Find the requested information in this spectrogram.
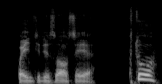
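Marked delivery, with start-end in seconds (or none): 1.3-1.6 higher surprised question in Gadya's voice; a short, high-pitched "who?" of surprise; удивление. A narrator's reading. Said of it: "удивилась Гадя". (удивлённо, высоким голосом)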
